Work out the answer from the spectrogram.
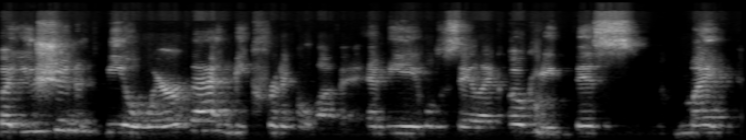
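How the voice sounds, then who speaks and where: A woman's voice: sits high, big pitch swings, normal speed, gravelly, darkish tone, reverberant, distant mic, rough recording. A woman co-hosting a radio chat show, talking thoughtfully and critically with lots of fillers. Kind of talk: casual chat.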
